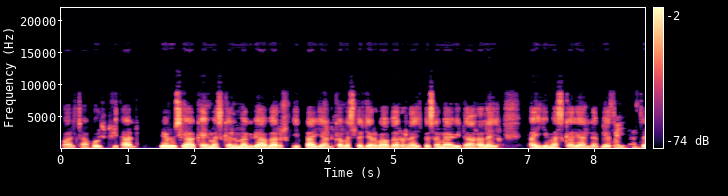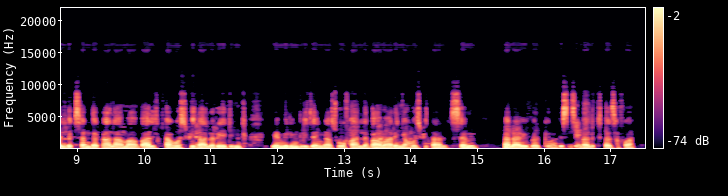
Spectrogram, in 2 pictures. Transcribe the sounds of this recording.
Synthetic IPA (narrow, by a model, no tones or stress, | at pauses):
balt͡ʃaɦo̞spʰit̪ʰal | jɛɾusijakʼəjməskʼəlməɡbijaβəɾjɪt̪ʰːajːalkʰəβəst̪ʰəd͡ʒəɾβabəɾlajb̥əsəmajawid̪aɾalaj | kʼəjːməskʼəljalːəbːət̪t̪ʰːɨlːɨkʼsənd̪əkʼalamabalt͡ʃaho̞spʰit̪ʰalɾe̞d̪iŋɡ | jɛmːilɨŋɡlizəɲːasʼo̞falːəbəamaɾɨɲːaɦo̞spʰit̪ʰalsɨm | k̪ʰəlawibəkʼɨnd̪ɨst̪ʼməlkt̪ʰəsʼfwal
